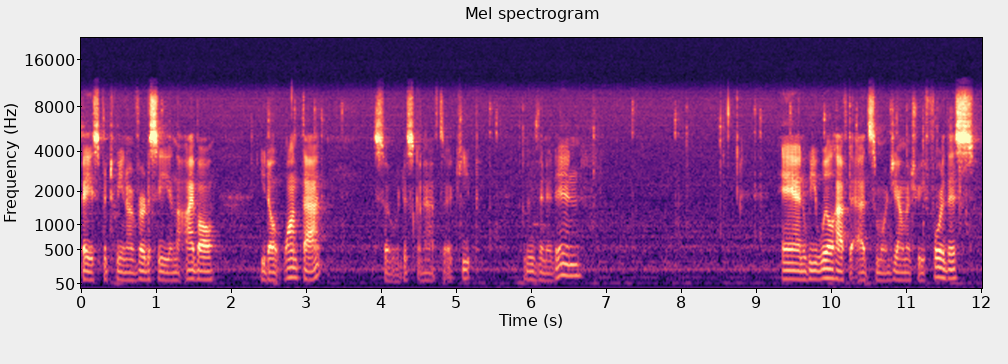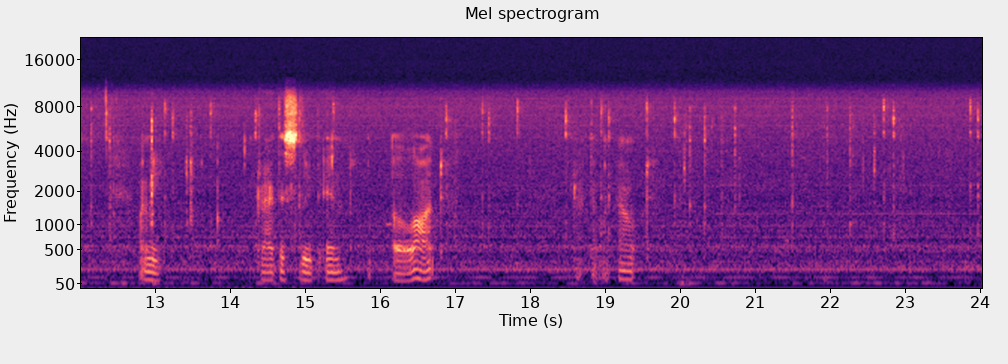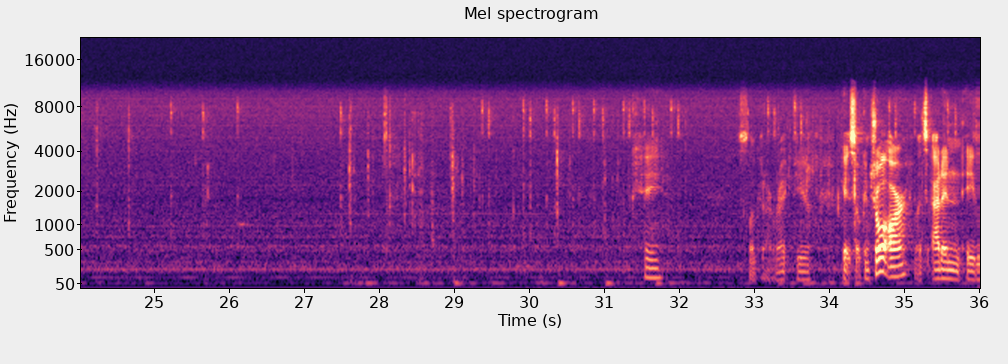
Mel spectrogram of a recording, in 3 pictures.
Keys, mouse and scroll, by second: 6.6 middle click, 7.8-9.8 middle drag, 10.8-12.9 middle drag, 20.6-22.2 middle drag, 23.8 middle click, 25.7 middle click, 29.1 z, 29.5 g, 30.9 g, 31.5 g, 32.2 g, 33.8 g, 34.7 ctrl+r.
